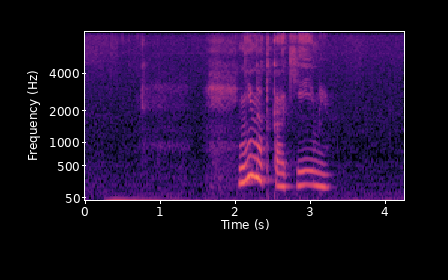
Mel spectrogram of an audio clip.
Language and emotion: Russian, sad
